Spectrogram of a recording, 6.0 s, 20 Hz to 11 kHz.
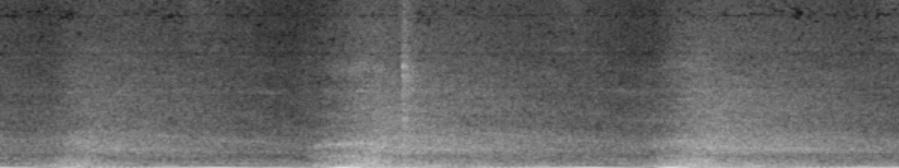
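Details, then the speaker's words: £150 Copart car, not driven since Friday, cold start in workshop: settles to an even idle, two clean throttle blips dropping back smoothly, no misfire; running really smooth, still needs a road drive. "Honestly, that is running really smooth."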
